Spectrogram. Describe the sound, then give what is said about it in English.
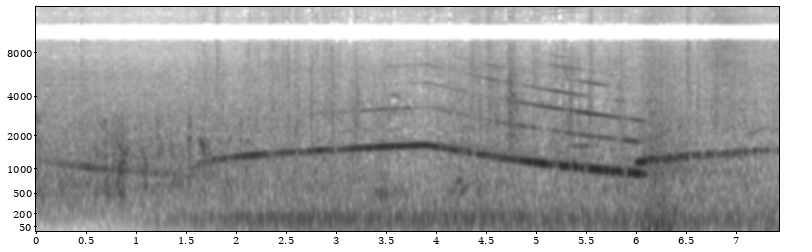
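An emergency vehicle siren from the Sound Ideas Emergency sound effects series, recorded at a real emergency scene, wails. It slides slowly up in pitch, holds, then falls and rises again, loud over a steady hiss of background noise. “This 2-CD set of more than 500 effects provides a full range of accident ambiences, radio dispatches, alarms, sirens, and equipment sounds, all recorded right in the heat of the action.”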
